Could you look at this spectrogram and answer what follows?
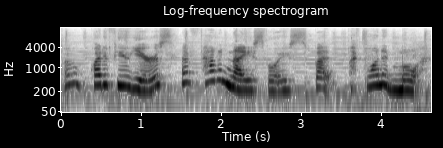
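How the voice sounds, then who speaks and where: A woman in her sixties from Canada, giving a slow, deliberate personal testimonial about her singing. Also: high voice, animated, faint music behind. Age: 60s. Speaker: student testimonial.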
